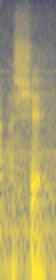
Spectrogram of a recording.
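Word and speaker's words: axé: A-X-E with a line on it. Yeah, ashe. A-X-E? Yeah, that's not, but that's why you have the line above the E.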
